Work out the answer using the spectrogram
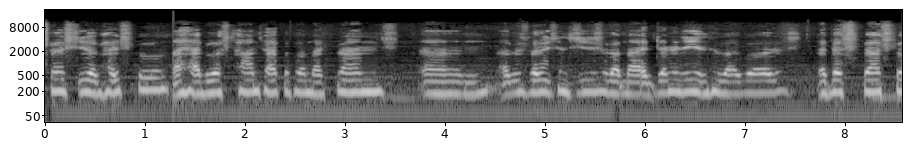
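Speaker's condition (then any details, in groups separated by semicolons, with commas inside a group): Tongue removal for cancer; no speech right after surgery, former tracheal breathing tube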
